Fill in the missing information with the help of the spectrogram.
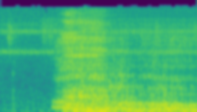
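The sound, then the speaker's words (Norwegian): A jaguar lets out a deep, rumbling roar at a beach at nightfall that starts abruptly and sustains loudly for over a second, with a faint high chorus of birds, grasshoppers and frogs in the background. “Så hører jeg også min første Jaguar, da.”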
